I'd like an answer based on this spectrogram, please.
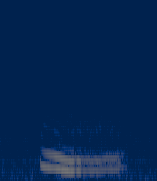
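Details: A domestic cat asleep gives a loud humming snore, a single tonal, buzzing breath lasting about a second that slides gently downward, over a quiet indoor background.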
